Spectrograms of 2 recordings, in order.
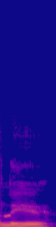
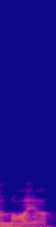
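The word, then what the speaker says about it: lyre: Would you pronounce that a leer? – Is it what? Is it a liar? I don't know. – I consider it to be a liar. And every piece of media that I've heard it allowed... calls it a liar. – Right, okay, fine. It's probably a liar then.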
